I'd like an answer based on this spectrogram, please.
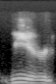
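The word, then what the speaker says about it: wyrd: and this is where the word w-y-r-d pronounced weird comes in so I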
